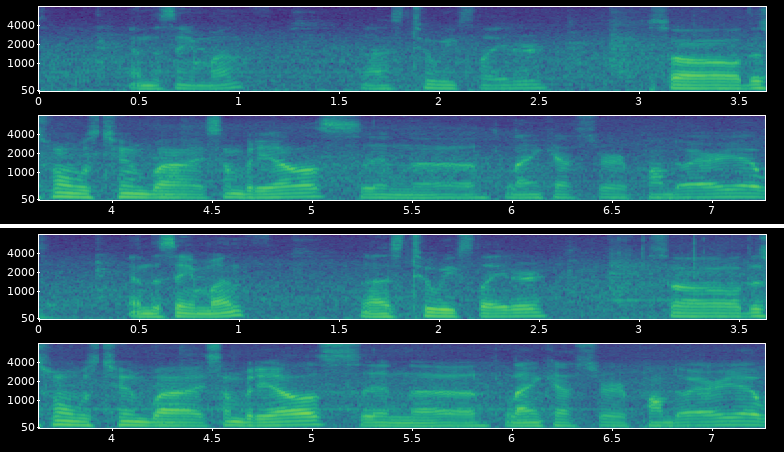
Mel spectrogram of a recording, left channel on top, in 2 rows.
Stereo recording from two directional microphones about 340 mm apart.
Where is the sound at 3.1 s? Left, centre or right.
Centre.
